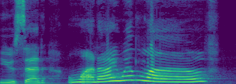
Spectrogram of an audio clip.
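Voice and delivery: very high voice through giggles. Peter, giggling, repeats the narrator's earlier words back: giggly high-pitched imitation. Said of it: "imitating me in a high-pitched voice".

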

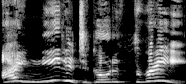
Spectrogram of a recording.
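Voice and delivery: mock furious, accusing yell. Retelling a woman at the elevator yelling at the speaker, imitating her yelling. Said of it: "And she's yelling at me".

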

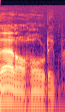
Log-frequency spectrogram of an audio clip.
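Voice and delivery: muttered aside under breath. Retelling what a hungover announcer said with his microphone still on: imitating a mutter under his breath. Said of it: "he said under his breath".

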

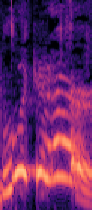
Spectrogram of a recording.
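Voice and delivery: very high-pitched, adoring, admiring voice.

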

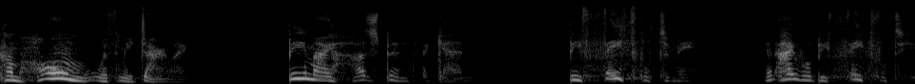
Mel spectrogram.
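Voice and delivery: barely audible, very soft, hushed whisper. Retelling how Hosea takes his wife home: imitating a whisper. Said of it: "and whispers".

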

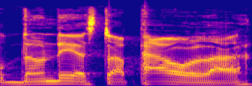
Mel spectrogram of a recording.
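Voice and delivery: Spanish spoken with Italian vowel sounds. Giving an example of a man who speaks Spanish like an Italian: Spanish with Italian vowels. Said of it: "Italian vowels in there".

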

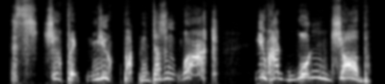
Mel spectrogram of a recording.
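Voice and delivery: very high hiss, turned away from the mic. A voice over a mic whose mute button fails, hissing off mic. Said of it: "could be heard hissing off mic".

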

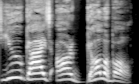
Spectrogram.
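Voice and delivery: loud, drawn-out yell at full voice. Retelling bursting through a door to address a group, re-enacting a loud yell. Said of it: "I yelled out in a loud voice".

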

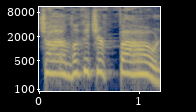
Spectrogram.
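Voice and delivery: shrill, high, full-volume yelling shout. Retelling how a man in a loud store yelled at john again; retelling a yell. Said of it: "then he yells at me again".

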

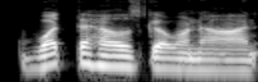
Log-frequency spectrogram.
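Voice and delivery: normal talking voice

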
